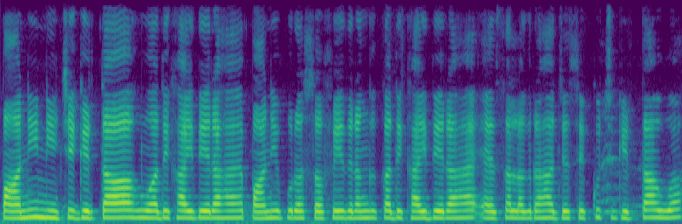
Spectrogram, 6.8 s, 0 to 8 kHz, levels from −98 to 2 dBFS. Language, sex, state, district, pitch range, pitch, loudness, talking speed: Hindi, female, Chhattisgarh, Sukma, 245-250 Hz, 245 Hz, -15 LUFS, 220 wpm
